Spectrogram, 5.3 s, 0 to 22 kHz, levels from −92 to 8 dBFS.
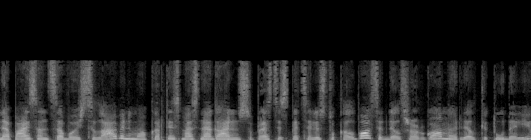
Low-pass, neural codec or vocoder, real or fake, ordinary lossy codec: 19.8 kHz; autoencoder, 48 kHz, 32 numbers a frame, DAC-VAE, trained on Japanese speech; fake; AAC, 32 kbps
